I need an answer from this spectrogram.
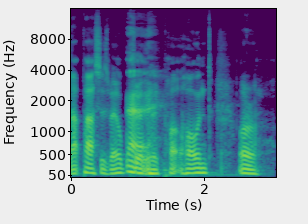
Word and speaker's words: Haaland: He said in Norway we pronounce it like this, but in England we pronounce it like that.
